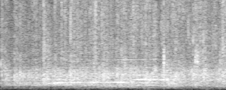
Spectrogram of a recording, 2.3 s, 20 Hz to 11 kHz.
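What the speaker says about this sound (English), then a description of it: "let's give a big round of applause" An audience at a CES 2012 mobile apps showdown claps, steady, dense applause from a crowd sustained for a couple of seconds without pause.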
